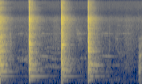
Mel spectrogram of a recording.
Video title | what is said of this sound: Cara Sortir Plastik Kerasan | seperti kaca mudah pecah ya dan suaranya nyaring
